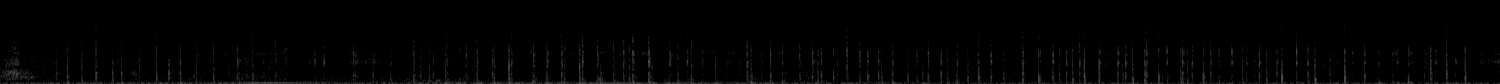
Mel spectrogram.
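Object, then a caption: Paper journal page. Long nails tap and scratch across the blank cream paper pages of an open journal lying flat. A rapid, continuous stream of short, dry, crisp clicks and papery scrapes runs throughout at a quiet level, with a faint low rumble underneath.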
